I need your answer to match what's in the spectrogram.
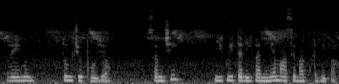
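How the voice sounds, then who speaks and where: A man's voice: on the high side, steady tone, fast, warm tone, slight background noise, natural voice. A man voicing an exasperated young husband in a cartoon story, reasoning with his frustrated wife. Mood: scolding.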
